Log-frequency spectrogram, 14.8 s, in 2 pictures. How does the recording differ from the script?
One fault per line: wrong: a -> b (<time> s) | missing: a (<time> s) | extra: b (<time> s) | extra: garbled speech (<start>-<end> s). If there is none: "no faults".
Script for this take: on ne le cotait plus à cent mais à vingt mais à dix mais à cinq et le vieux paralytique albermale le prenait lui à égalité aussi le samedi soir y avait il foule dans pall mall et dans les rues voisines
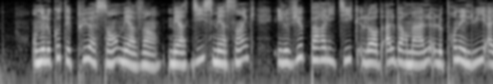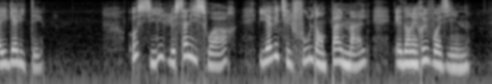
extra: lord (5.4 s)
